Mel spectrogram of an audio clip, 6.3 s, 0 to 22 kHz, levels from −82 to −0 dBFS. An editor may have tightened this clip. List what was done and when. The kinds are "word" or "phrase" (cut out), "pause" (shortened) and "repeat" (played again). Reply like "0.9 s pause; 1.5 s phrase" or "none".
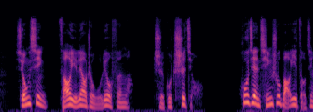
3.0 s phrase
